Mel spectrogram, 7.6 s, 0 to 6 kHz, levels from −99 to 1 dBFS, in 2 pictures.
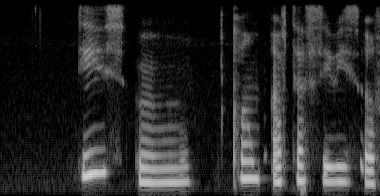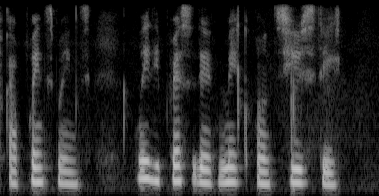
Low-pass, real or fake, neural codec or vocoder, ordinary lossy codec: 5.4 kHz; real; none; none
